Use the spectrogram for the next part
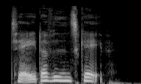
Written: teatervidenskab

